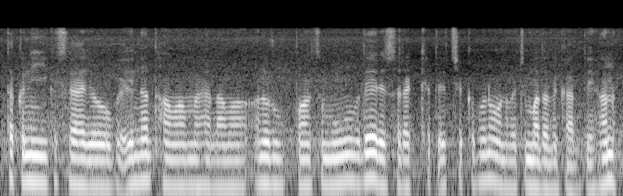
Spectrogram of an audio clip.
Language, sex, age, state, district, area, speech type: Punjabi, male, 30-45, Punjab, Bathinda, urban, spontaneous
